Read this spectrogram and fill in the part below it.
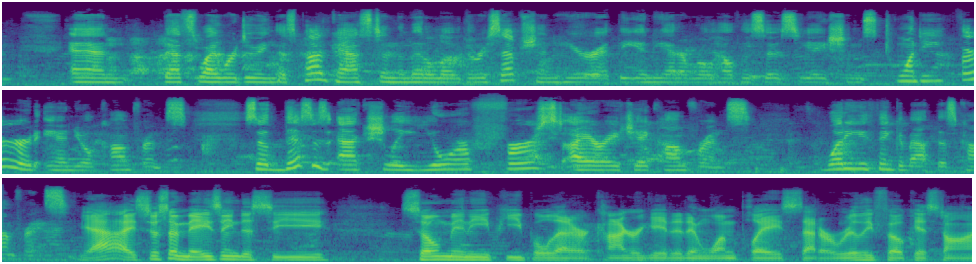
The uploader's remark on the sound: This week's episode is a little noisy, because we had an event! Interviews a wide variety of people from the IRHA Annual Conference this year in French Lick,. The conference took place for three days.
